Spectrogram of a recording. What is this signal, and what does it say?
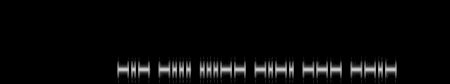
Morse code, heard as a keyed tone, about 34 wpm, 700 Hz. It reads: KB3COQ
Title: USA Call Signs - 6 Characters - 3x Character Spacing - 35wpm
